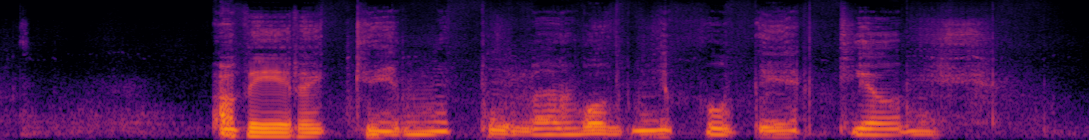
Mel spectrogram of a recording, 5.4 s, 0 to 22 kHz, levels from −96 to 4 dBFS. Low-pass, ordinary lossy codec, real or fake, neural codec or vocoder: none; none; fake; codec, 44.1 kHz, 1.7 kbps, Pupu-Codec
